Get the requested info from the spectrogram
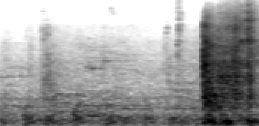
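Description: Quiet room tone, then a brief loud burst of noise near the end.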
